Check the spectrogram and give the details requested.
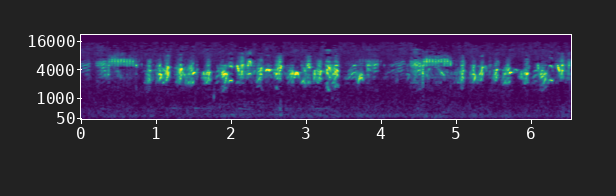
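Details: Barn swallow singing a lively, jumbled warble of chirps that runs into a dry, buzzy rattle of rapid clicks, then a high squeaky note and renewed twittering.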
